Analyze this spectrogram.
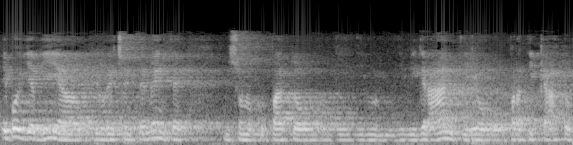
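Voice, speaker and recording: Fairly high male speech with noticeable background noise and audible room echo. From Turin, Italy. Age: 50s. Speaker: engineer and city councillor, mayoral candidate. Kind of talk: political debate.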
